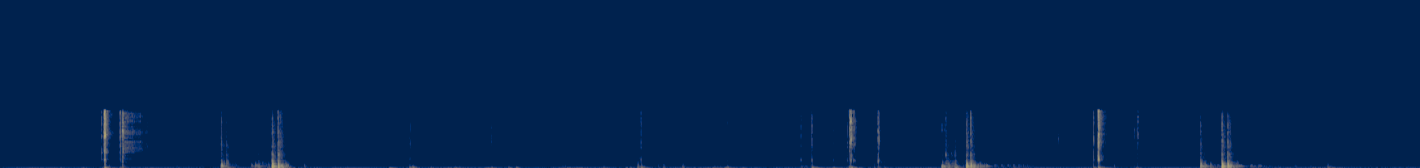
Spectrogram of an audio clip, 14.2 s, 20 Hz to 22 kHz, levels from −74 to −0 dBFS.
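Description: No technical faults are audible.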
